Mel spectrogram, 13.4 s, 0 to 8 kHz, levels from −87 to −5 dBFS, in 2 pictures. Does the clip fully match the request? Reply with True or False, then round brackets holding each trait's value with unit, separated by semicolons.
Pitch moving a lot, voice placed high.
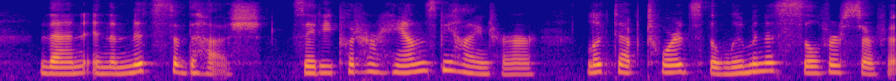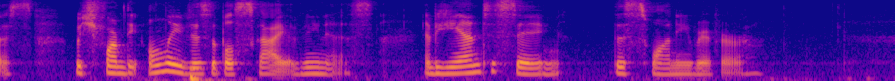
False (4.0 semitones; 205 Hz)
